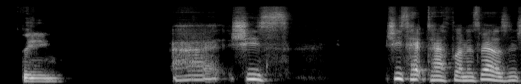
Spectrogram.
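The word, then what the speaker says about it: Thiam: Katrina Johnson-Thompson and Nafi Tame. How do you say her name? Theme.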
